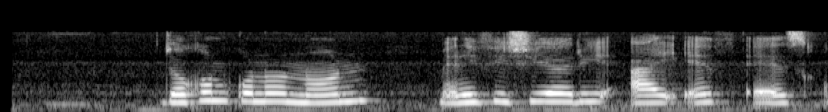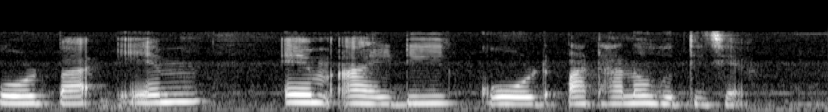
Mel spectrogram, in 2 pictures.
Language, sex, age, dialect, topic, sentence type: Bengali, female, 31-35, Western, banking, statement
